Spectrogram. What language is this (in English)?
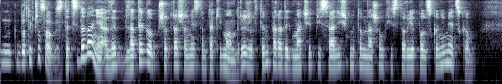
Polish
